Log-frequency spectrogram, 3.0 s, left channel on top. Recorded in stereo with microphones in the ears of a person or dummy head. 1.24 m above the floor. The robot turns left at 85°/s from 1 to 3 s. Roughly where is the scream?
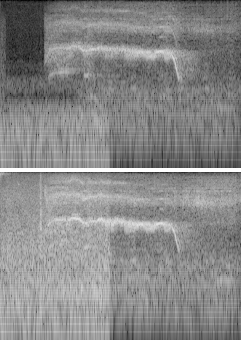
Right.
